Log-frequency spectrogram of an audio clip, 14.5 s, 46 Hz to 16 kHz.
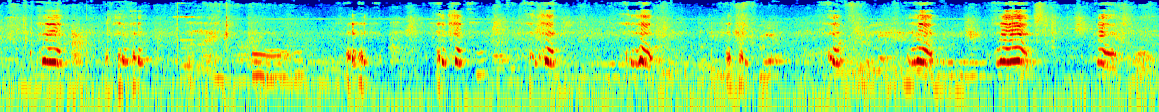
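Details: Sleeping 1.5-month-old infant, probably in hospital, comfortable, with appropriate growth: rapid breathing with a high crowing noise on each breath in, inspiratory stridor from laryngomalacia.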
